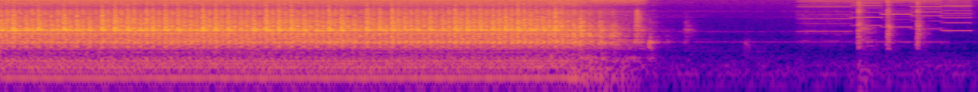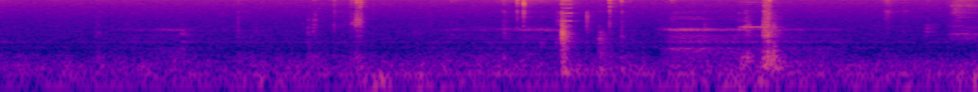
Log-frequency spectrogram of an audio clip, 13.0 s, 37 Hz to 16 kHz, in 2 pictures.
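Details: Cold engine at 2°C idling with a fast, very even light knock about four per second, then shutting off. Suspected piston slap, cause unconfirmed.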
